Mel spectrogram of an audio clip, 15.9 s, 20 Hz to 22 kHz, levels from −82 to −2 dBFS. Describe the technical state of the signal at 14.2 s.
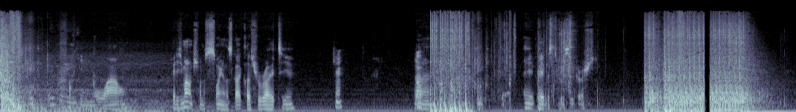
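At 14.2 s the signal has just come out of a gap at a join of encoded pieces. The gap runs from 14.07 to 14.19 s, about 115 ms. Two separately encoded pieces were butted together untrimmed. The encoder's start-up delay and the padding of its last frame both remain. The sound drops out abruptly, with edges smeared by the codec. It then resumes exactly where it stopped.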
